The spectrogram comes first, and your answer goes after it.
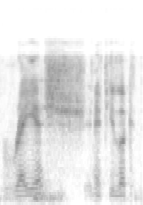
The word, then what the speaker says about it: Resh: hebrew letter i like people say resh but in actuality it's pronounced rayish and if you look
